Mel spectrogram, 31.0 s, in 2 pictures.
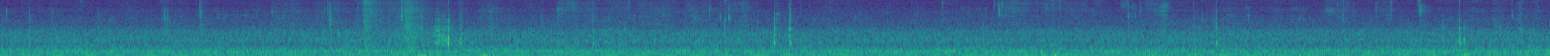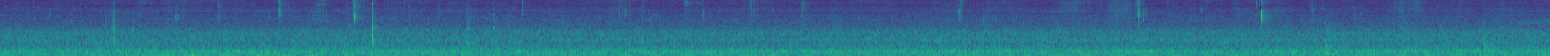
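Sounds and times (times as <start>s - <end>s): person chewing noodles: 0.0s - 23.3s
steady low hum: 0.0s - 31.0s.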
